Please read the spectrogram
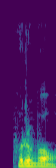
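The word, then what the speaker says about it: Bourbon: 옥수수를 가지고 위스키를 만들었는데 새로운 위스키 이름을 뭐라고 붙일까 생각했는데 부르본 왕조의 도움을 받았기 때문에 버번, 영어식 발음 버번을 붙이자 해서 버번 위스키로 만들었습니다.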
